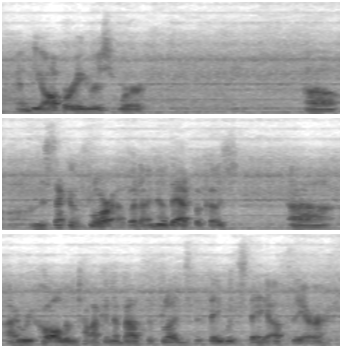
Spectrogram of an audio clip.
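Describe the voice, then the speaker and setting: With long, frequent pauses, a woman with a very deep, low pitch speaks at a moderate pace and fairly even intonation over noticeable background noise. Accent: American. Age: old. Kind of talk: interview answer.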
